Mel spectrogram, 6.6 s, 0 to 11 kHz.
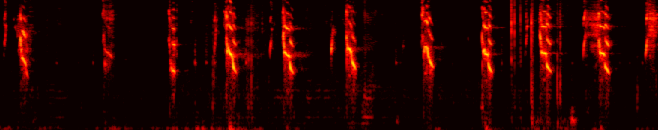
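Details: Golden eagle eaglet at a nest in Bucovina, Romania, on June 8, 2021, with an empty crop while its mother feeds it roe deer fawn: high thin descending squeals repeated about once a second, quiet background.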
